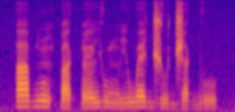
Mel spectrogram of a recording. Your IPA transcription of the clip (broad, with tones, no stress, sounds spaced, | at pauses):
a˦ b ũ˦˨ k͡p a˨ k͡p ɛ̃˨˦ j u˦˨ m i˨˦ w ɛ˦ d͡ʒ u˧ d͡ʒ a˨ ɡ͡b u˨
